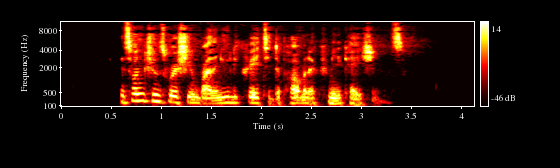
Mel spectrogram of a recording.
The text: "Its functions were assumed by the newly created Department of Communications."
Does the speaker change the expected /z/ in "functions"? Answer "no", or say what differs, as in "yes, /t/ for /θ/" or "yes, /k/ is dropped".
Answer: no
